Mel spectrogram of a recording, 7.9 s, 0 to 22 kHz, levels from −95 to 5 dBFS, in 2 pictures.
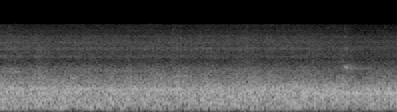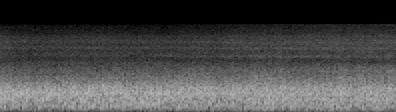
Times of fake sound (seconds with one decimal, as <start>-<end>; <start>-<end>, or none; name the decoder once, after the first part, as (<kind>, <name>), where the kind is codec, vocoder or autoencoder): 1.4-6.1 (vocoder, Vocos)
